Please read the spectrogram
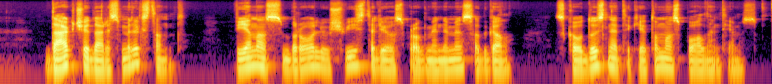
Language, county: Lithuanian, Marijampolė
